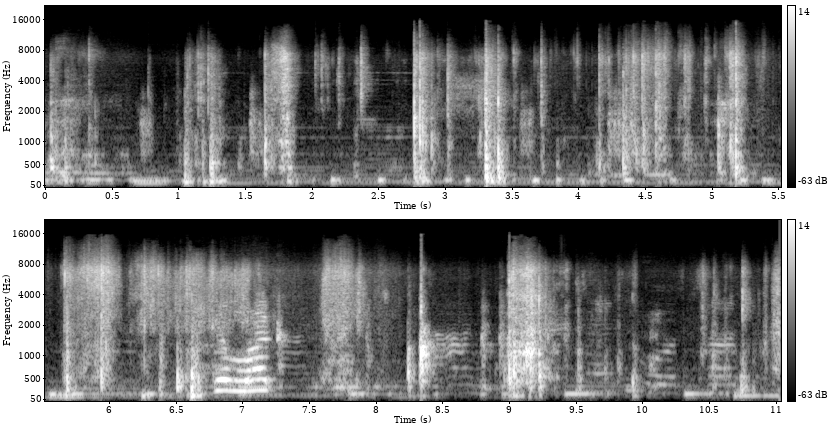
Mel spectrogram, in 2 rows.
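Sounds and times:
plastic shrink wrap crackling: 0:01.2 - 0:08.4.

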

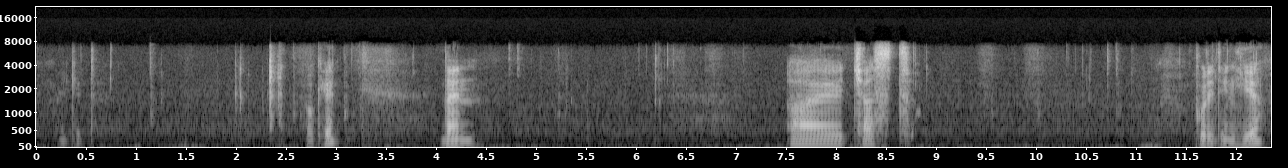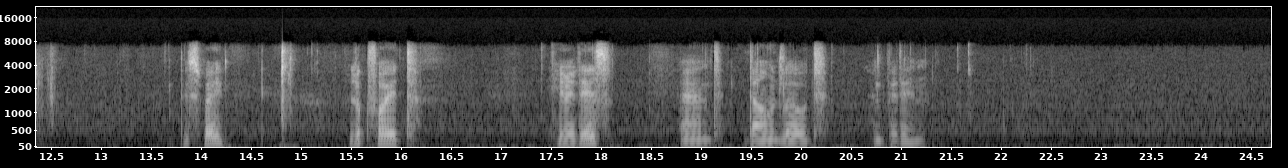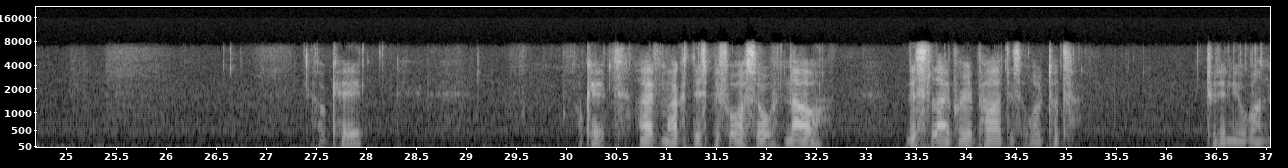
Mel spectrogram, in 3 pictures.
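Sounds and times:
faint keyboard clicks: 0:04.7 - 0:06.5, 0:10.0 - 0:11.5, 0:32.0 - 0:32.6, 0:34.3 - 0:37.0.

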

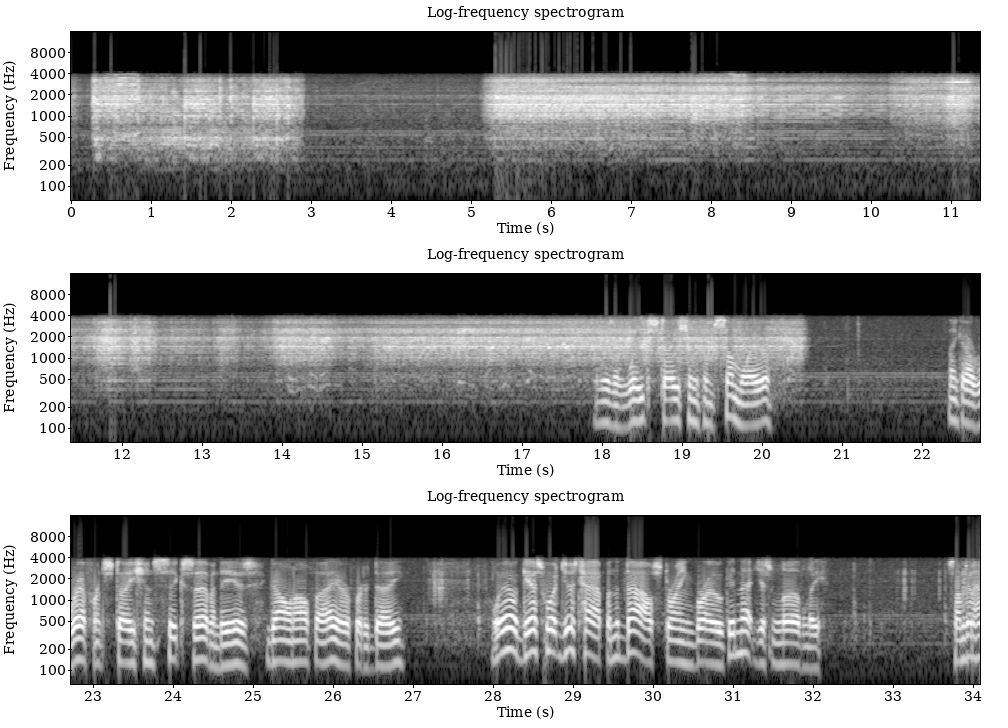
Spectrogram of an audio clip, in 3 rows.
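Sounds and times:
radio broadcast through raspy speaker: 0:00.0 - 0:03.0, 0:05.2 - 0:20.6, 0:22.4 - 0:32.2, 0:33.6 - 0:34.0
radio static and hiss: 0:00.0 - 0:03.0, 0:05.1 - 0:20.6, 0:22.4 - 0:32.2, 0:33.1 - 0:34.0
radio whistle: 0:00.3 - 0:03.0, 0:05.2 - 0:20.6.

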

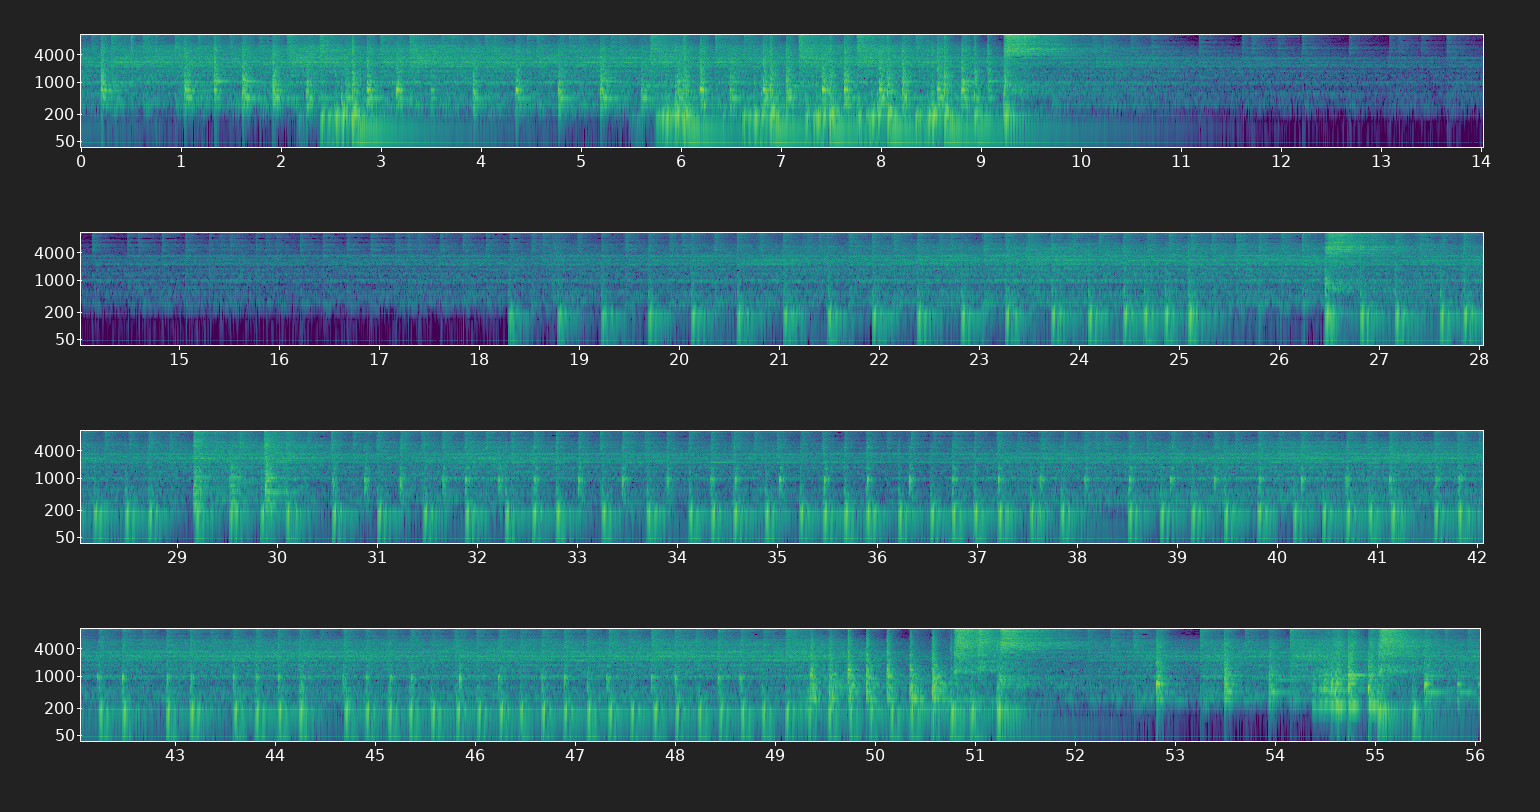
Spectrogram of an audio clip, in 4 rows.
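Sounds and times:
drum kit groove: 0:00.0 - 0:13.7, 0:15.3 - 0:56.0
loud cymbal crashes: 0:00.0 - 0:56.0
ride cymbal wash: 0:00.0 - 0:56.0.

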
